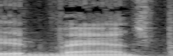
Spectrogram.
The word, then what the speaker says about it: Advance: As somebody who also worked for the Staten Island Advance, the hometown newspaper, the word is really advanced, but we in Staten Island put the accent on the first syllable, Advance.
